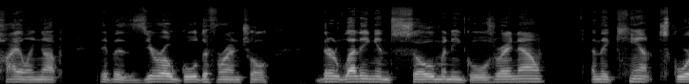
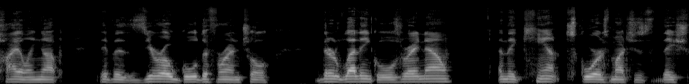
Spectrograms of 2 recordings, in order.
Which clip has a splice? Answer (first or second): second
